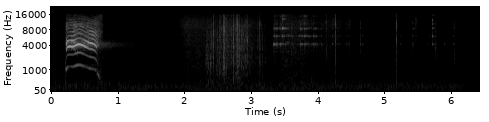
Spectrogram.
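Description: Animated hedgehog giving one short high squeak that rises then falls. It is followed by quieter rustling and crunching with small clicks.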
